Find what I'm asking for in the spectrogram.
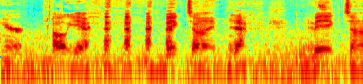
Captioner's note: laughing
